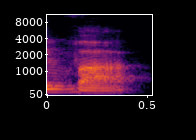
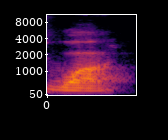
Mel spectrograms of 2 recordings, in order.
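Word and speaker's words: ו: The modern will say Va, but it's Wa.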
